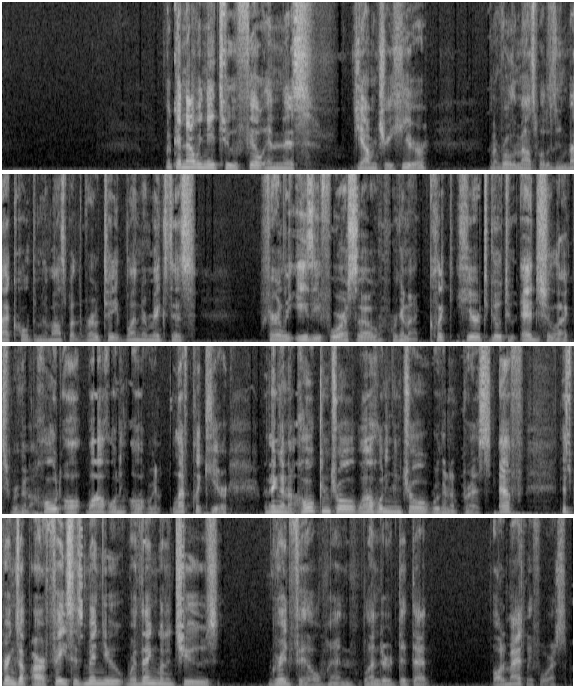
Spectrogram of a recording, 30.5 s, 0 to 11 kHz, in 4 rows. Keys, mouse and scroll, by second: 6.4 scroll down 1, 7.3 middle click, 13.8 click, 17.5 alt+click, 21.8 ctrl+f, 26.5 click, 29.8 middle click.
